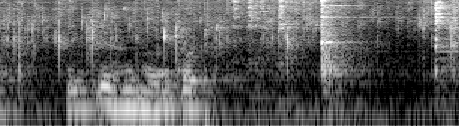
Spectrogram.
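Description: Homegrown curry leaves crackle and sizzle in hot oil in a pan, with stirring scrapes and a couple of sharp spoon knocks over the steady frying hiss.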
